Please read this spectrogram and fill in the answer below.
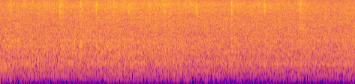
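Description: O-gauge Williams Trainmaster model train running along the layout's track: a steady rushing noise of wheels and motors with no break.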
